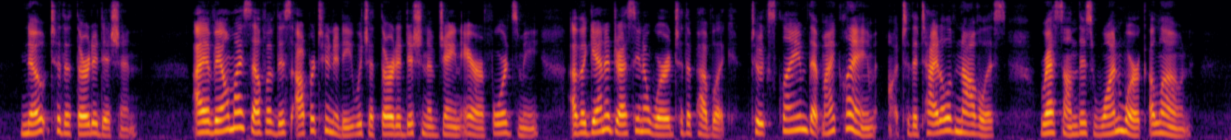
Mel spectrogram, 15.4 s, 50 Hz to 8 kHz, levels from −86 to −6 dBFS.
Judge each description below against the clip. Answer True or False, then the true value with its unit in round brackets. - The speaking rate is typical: True (170 wpm)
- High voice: True (200 Hz)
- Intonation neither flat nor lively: True (4.5 semitones)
